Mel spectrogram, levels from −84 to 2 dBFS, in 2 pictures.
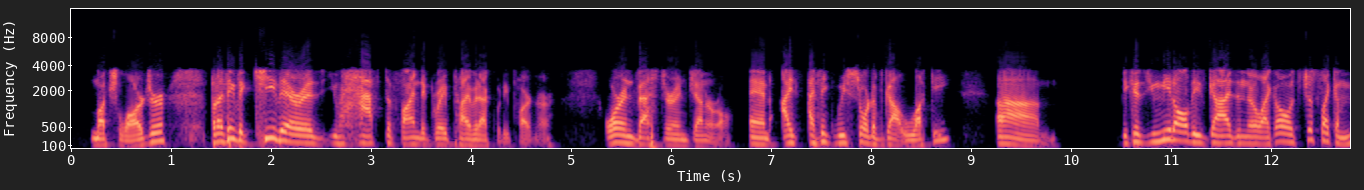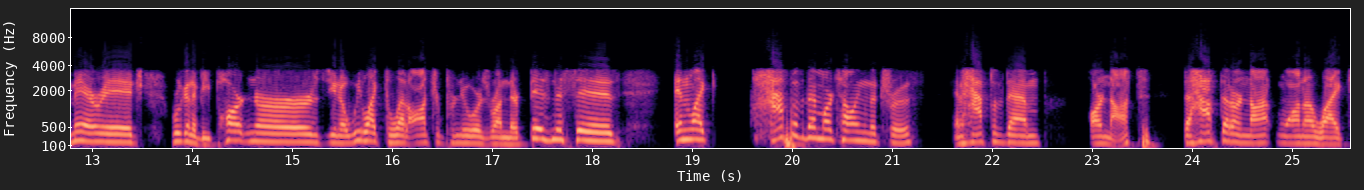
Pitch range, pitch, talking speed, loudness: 130-180 Hz, 150 Hz, 200 wpm, -16 LUFS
